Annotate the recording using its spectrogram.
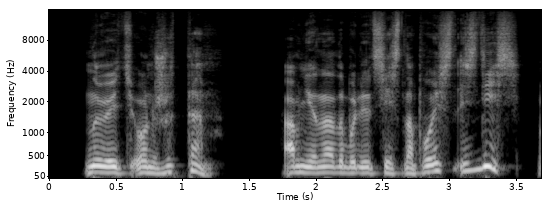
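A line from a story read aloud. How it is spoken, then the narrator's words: Young lady exclaiming. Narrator (Russian): воскликнула барышня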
